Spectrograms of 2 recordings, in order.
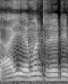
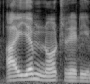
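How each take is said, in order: First: Said in the usual way. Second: Very slow, word by word; slow dictation. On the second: Shown as a demonstration. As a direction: read it out slowly like dictation. (बहुत धीरे, शब्द-शब्द करके) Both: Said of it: "समझ गए?".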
